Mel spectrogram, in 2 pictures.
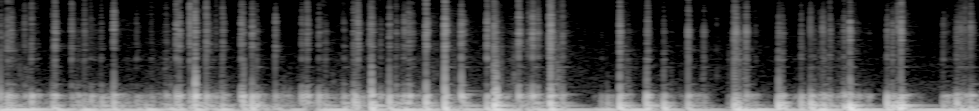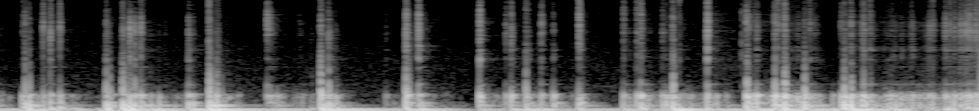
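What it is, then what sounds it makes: Metal mesh microphone grille being scratched. Fingertips and short natural nails on both hands scratch the bare steel wire-mesh grille of a black desktop condenser microphone, over its hollow dome. The result is a dense, rapid stream of close, scratchy taps and rustles with a heavy, boomy low end and sharp, brief clicks, broken by short pauses before the scratching resumes.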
